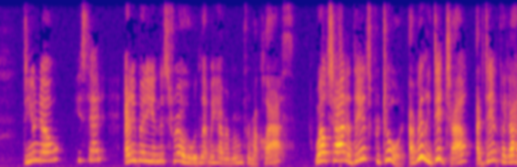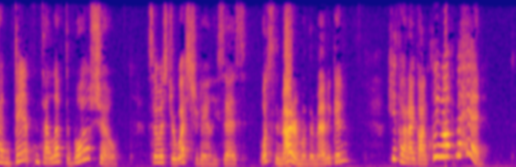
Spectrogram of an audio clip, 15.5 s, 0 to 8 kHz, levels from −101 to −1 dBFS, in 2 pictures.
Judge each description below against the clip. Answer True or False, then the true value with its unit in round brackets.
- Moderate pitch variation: False (7.2 semitones)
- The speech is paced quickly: True (230 wpm)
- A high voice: True (295 Hz)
